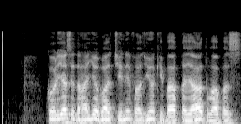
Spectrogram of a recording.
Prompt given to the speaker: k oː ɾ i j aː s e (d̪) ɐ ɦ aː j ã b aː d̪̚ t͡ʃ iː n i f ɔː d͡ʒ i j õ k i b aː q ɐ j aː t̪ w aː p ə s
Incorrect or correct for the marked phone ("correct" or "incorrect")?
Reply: correct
